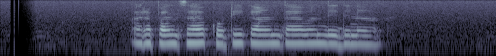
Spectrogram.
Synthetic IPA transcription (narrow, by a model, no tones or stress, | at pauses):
aɾəpansaɦakoʈiːkaːnt̪aːʋand̪ed̪enaː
